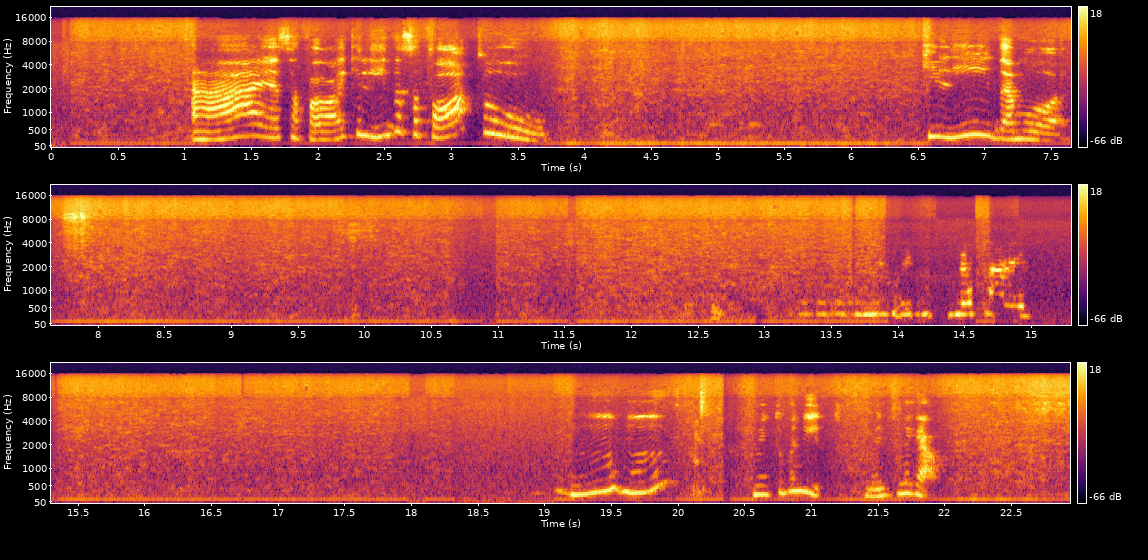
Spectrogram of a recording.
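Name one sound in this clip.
An elderly woman speaks in bursts with animation through an online call.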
